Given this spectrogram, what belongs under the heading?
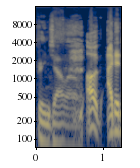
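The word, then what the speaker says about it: Green Jellÿ: a o out and which means it's still pronounced Green Jello oh I did not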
